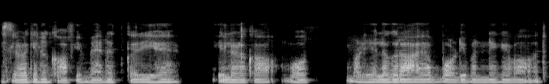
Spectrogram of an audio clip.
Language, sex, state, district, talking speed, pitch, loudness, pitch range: Hindi, male, Uttar Pradesh, Jyotiba Phule Nagar, 220 wpm, 110 Hz, -20 LUFS, 105-110 Hz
